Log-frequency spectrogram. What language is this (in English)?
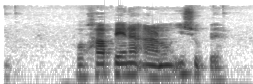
Guarani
